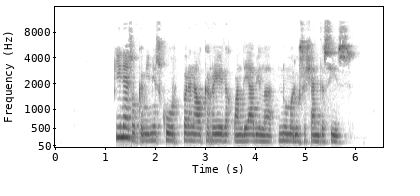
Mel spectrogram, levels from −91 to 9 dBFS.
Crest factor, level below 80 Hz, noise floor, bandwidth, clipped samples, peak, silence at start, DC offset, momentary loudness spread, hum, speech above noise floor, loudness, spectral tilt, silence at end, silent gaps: 20 dB; -82 dBFS; under -90 dBFS; 11.5 kHz; under 0.1%; -12 dBFS; 1.15 s; under 0.1%; 8 LU; none; over 60 dB; -30 LUFS; -4 dB/octave; 0.6 s; none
